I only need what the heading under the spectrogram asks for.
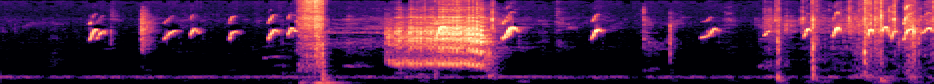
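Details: Domestic chicken chicks giving short, high, rising-falling peeps in quick irregular bursts, with a brief rushing noise midway, a few clicks, and a steady low hum beneath.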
